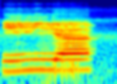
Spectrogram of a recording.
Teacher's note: Kesalahan yang biasa kita dengar ialah apabila mereka baca iyyaka na'budu wa iya tu dah macam apa? Macam tak ada sabdu. Kira-kira dia macam baca huruful mad. Macam baca dua harakat.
